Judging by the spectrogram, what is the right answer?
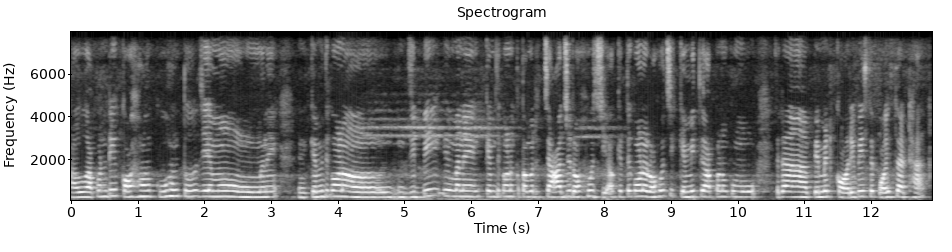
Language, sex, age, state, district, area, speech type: Odia, female, 18-30, Odisha, Kendrapara, urban, spontaneous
